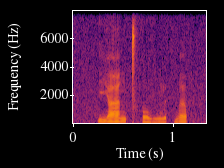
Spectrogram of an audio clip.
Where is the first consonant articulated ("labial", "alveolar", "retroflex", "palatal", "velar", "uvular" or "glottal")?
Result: palatal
